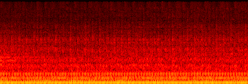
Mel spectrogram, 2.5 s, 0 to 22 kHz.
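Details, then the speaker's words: 1999 Isuzu NPR 4.8 turbo diesel, 132,000 miles, set to low idle, just started: steady diesel idle with even clatter and a constant low hum from the vacuum pump, which runs about 30 seconds; normal. "So you got a basic vacuum pump that turns on for about 30 seconds. It should shut off in a minute."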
